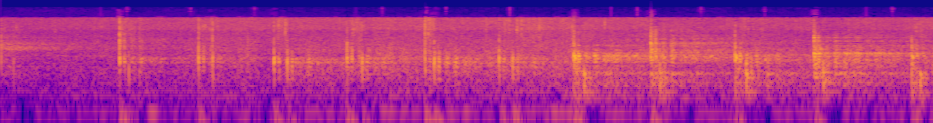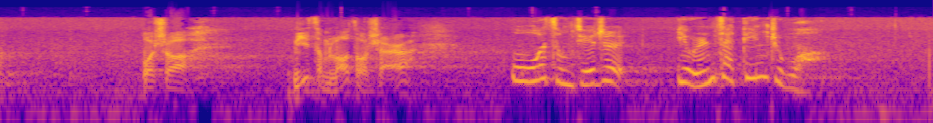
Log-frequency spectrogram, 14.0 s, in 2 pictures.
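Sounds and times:
constant soft hiss: 0.0 - 14.0
footsteps of an actress recorded as a film foley take in an old building: 0.9 - 7.3
speech: 8.1 - 13.2.

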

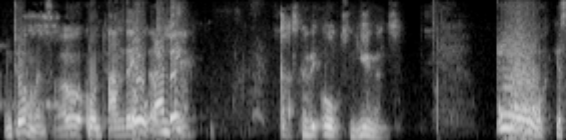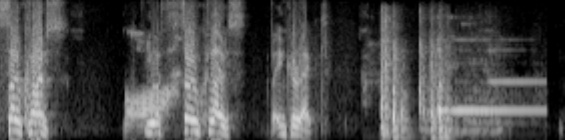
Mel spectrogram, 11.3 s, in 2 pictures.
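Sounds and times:
speech: 0.1 - 2.0, 2.8 - 9.0
phone dropped on a surface: 9.5 - 10.3.

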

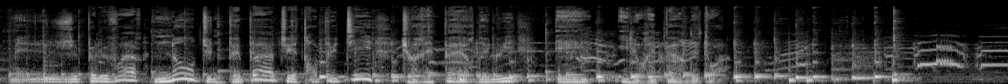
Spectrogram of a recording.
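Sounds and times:
speech: 0.1 - 7.5
old rooster with a curled comb clucking and crowing in front of a farmyard: 3.8 - 6.4, 7.4 - 10.0.

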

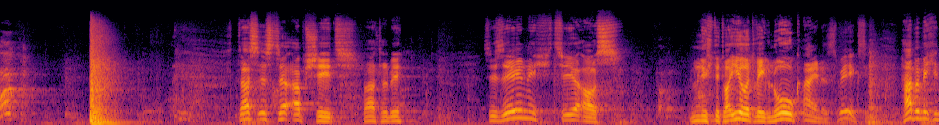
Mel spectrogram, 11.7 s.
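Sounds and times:
heavy wardrobe tipped over landing with a thud: 1.1 - 1.8
speech: 3.0 - 5.2, 6.1 - 7.8, 8.6 - 11.7.

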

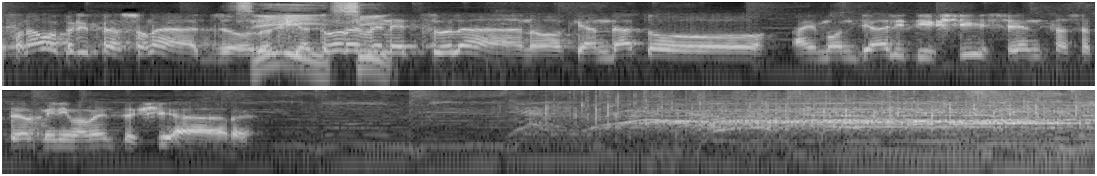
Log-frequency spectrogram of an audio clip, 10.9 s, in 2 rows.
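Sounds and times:
speech: 0.0 - 6.9
crowd applauding: 8.2 - 10.9.

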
